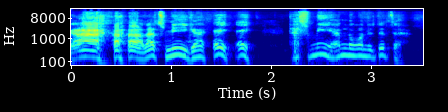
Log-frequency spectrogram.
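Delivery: high, giddy, gleeful, play-acted show-off bragging. Imitating a stalker seeing their work discussed daily: imitating an excited stalker. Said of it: "They're so excited about it".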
